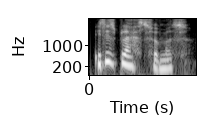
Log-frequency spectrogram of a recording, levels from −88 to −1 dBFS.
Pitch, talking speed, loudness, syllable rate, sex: 215 Hz, 165 wpm, -16 LUFS, 5.3 syllables/s, female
